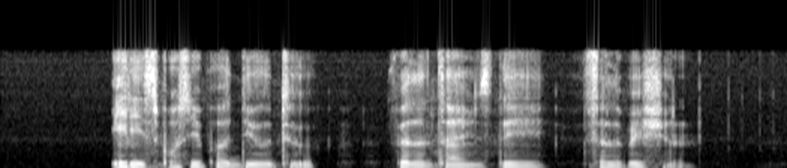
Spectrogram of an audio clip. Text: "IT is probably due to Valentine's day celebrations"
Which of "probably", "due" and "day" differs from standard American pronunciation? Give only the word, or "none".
probably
